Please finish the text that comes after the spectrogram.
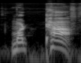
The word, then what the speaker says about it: मट्ठा: ठीक है, तख्त, मट्ठा, देखिए ये ट में जो हलंत लगा है ना, तो आधा ट हो गया है, इसमें हम लोग अ का ध्वनि नहीं मिलाएंगे, और दोस्तों ठ में मिलाते हुए यानी कि इस ट को पढ़ेंगे मट्ठा।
